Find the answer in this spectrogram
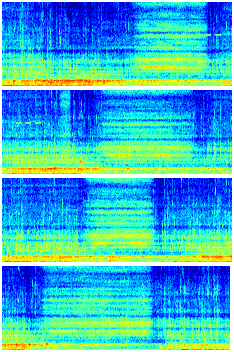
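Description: Scuba diver breathing through a regulator underwater: a hiss of air on each inhale alternates with the bubbling rush of each exhale, about one breath every four seconds.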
